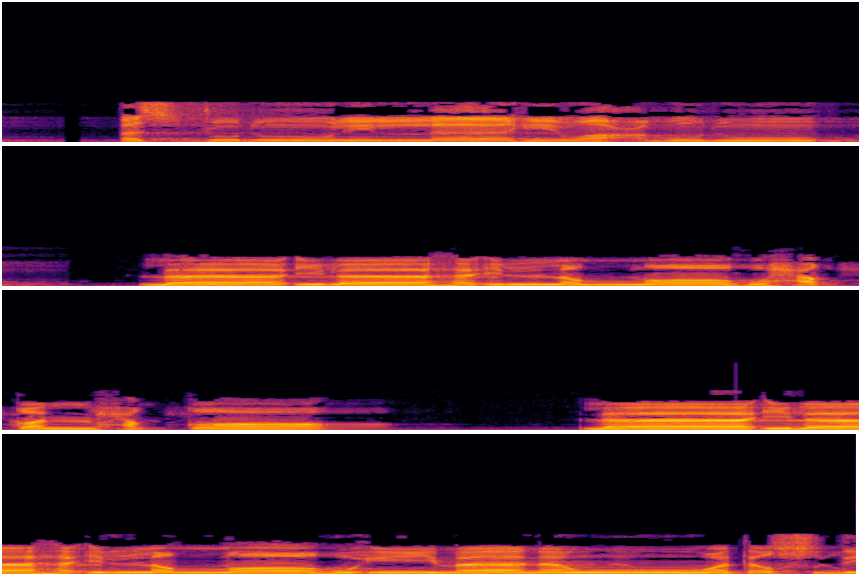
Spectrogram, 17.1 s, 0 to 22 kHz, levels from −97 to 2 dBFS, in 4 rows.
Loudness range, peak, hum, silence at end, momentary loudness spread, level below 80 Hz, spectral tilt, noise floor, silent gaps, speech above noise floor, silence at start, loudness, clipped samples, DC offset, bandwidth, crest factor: 7 LU; 0 dBFS; none; 0 s; 12 LU; -56 dBFS; -5.5 dB/octave; -54 dBFS; none; 36 dB; 0.6 s; -18 LUFS; under 0.1%; under 0.1%; 6.6 kHz; 18 dB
